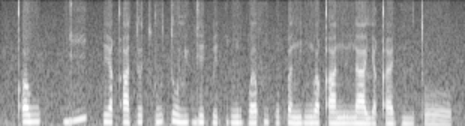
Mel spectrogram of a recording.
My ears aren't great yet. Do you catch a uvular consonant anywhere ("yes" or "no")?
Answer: yes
